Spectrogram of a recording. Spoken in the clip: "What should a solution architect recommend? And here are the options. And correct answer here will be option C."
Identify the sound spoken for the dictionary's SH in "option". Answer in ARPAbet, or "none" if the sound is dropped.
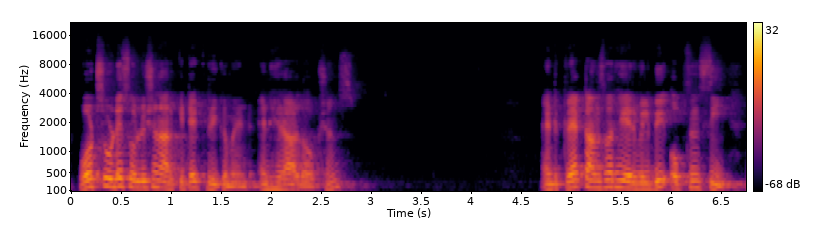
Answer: S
